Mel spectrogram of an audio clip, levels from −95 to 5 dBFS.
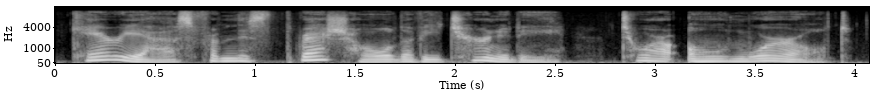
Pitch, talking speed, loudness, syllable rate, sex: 145 Hz, 160 wpm, -16 LUFS, 4.5 syllables/s, female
